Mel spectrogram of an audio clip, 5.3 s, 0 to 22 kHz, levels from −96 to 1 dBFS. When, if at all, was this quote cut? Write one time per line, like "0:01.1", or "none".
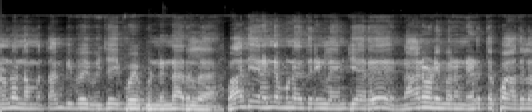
0:02.2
